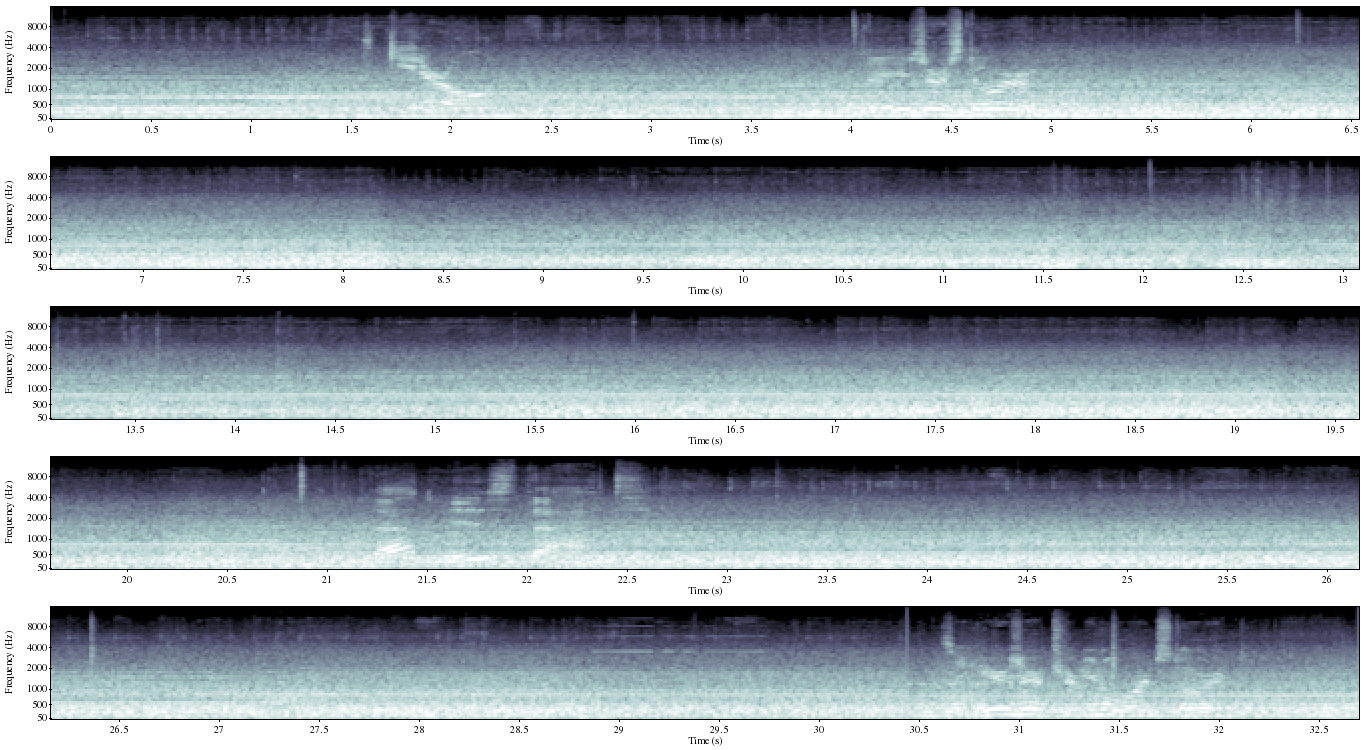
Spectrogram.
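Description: Inside a moving vehicle on a highway: steady engine and tyre hum, with muffled voices over it.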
